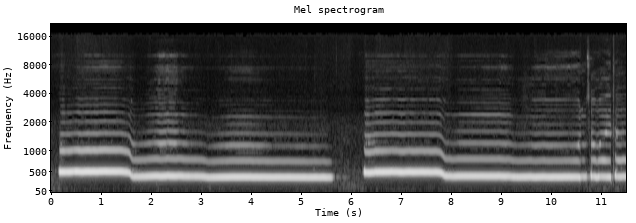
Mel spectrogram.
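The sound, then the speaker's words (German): A human voice does a vocal exercise that imitates the calls of rutting forest animals. Two long, loud, howl-like sustained tones each step down in pitch partway through, separated by a brief pause. “man kann es nicht singen nennen, das sind eher prunftartige Waldtiergeräusche, aber dann singe ich so.”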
